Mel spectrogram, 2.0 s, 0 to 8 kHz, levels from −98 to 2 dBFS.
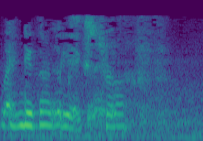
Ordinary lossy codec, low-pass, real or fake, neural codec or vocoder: MP3, 24 kbps; 7.2 kHz; fake; vocoder, 44.1 kHz, 80 mel bands, Vocos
